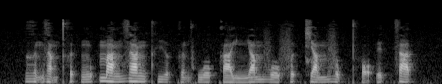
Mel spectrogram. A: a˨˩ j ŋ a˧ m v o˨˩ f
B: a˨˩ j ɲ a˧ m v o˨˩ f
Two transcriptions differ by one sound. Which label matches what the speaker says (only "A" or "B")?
B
